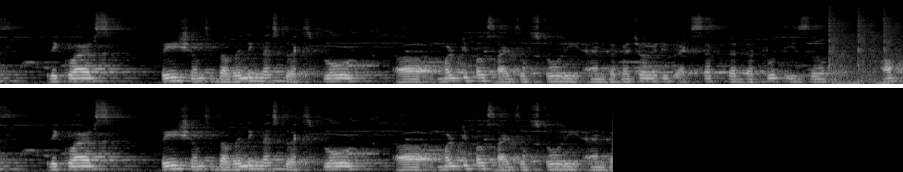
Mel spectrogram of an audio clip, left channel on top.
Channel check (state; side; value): drops out; right; at 6.2 s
